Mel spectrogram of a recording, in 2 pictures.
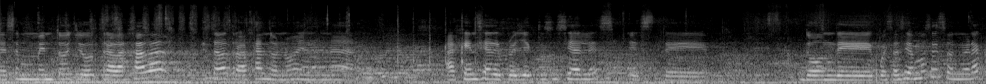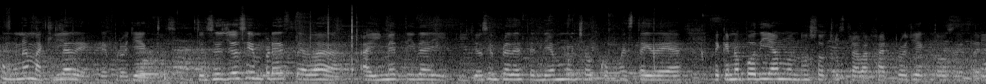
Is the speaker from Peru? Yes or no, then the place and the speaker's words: no; Tlaquepaque, Jalisco, Mexico; vengo de Tlaquepaque, Jalisco.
